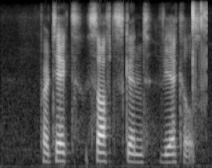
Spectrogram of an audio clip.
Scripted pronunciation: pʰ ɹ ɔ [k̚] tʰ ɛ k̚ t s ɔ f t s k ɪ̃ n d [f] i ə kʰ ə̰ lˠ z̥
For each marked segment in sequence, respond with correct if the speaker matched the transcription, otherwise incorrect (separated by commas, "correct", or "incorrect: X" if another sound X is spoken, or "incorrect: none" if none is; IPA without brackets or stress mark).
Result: incorrect: none, incorrect: v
